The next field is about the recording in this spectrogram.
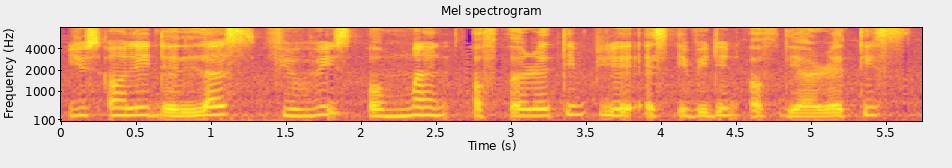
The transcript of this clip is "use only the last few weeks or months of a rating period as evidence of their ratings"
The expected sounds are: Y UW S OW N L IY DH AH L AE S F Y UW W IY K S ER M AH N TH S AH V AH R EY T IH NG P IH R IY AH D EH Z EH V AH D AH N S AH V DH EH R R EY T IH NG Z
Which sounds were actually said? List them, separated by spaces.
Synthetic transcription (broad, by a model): Y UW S OW N L IY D AH L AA S F Y UW W IY K S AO M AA N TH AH F AH R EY T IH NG P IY R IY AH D EH S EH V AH D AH N AH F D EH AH R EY T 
